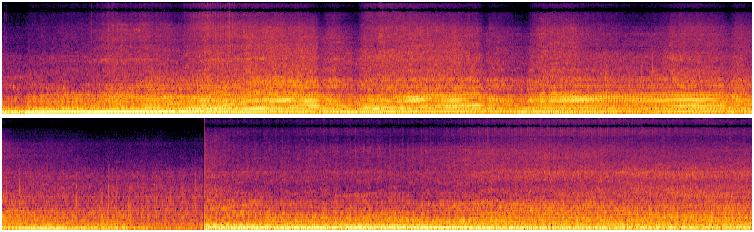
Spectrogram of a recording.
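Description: Chevrolet Camaro engine with aftermarket headers pulling hard under acceleration, heard from inside the cabin, its pitch climbing and stepping as the gears are shifted, then easing off. After a sudden cut about two-thirds of the way through, the car's engine runs with a steady low rumble.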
